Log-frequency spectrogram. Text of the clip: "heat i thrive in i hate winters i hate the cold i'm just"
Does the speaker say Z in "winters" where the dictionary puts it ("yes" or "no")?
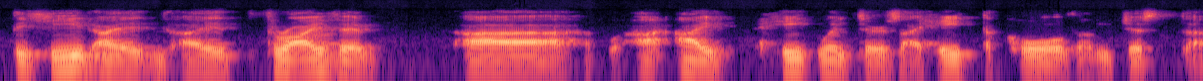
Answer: yes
